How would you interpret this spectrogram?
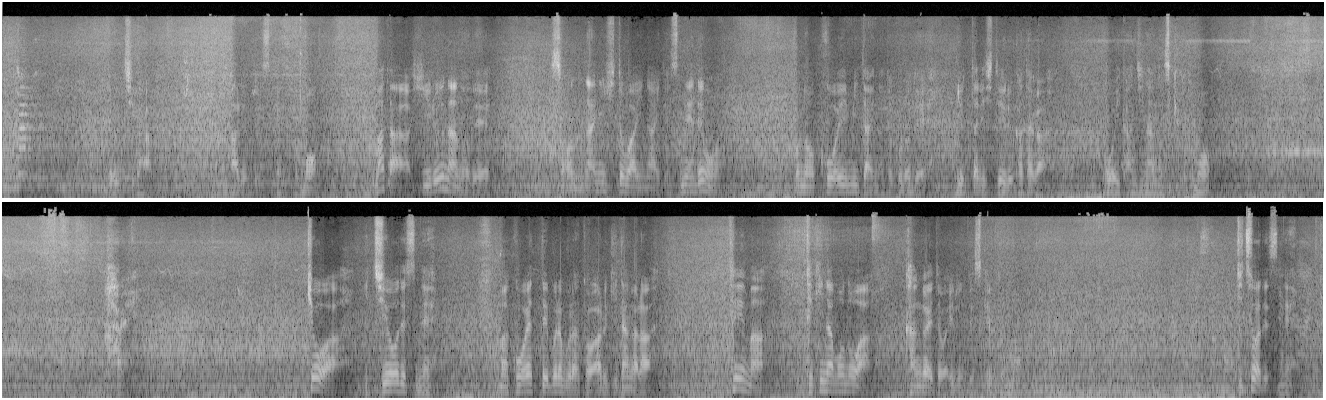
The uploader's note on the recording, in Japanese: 台北MRT松山新店線の「台電大樓」駅付近を歩きながら。プロにはかなわないが、音質は改善を試みてきた。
